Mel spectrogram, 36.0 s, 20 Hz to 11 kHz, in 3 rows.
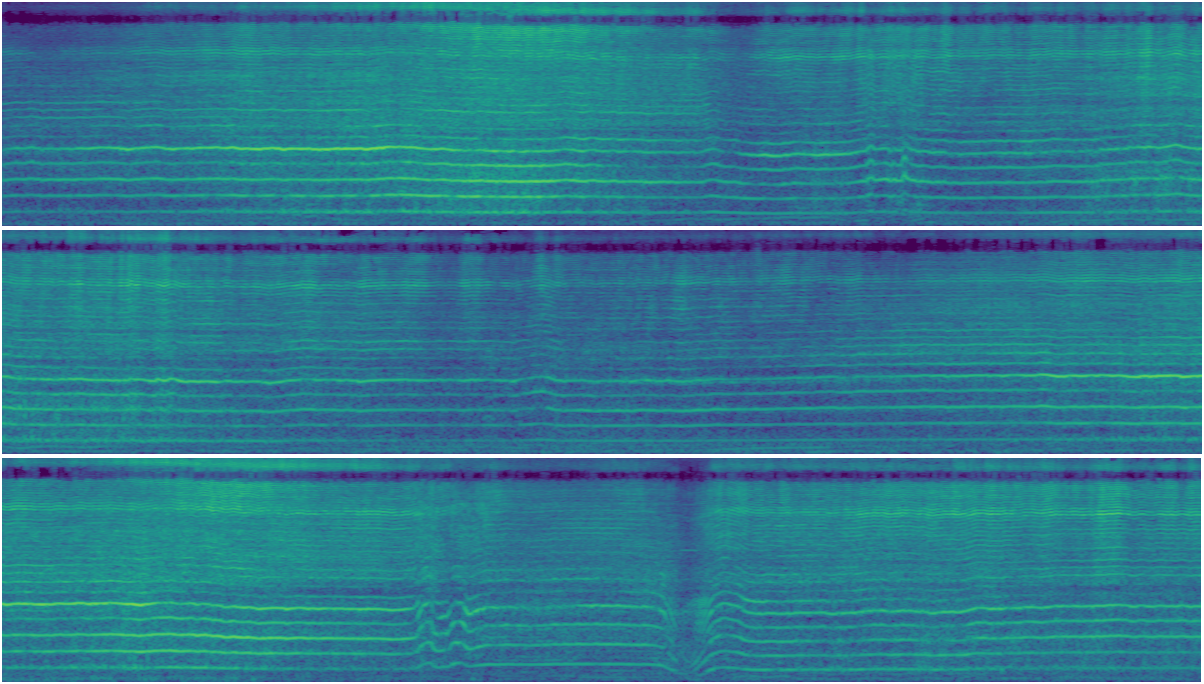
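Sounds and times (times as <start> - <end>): small gas engine running high-pitched: 0.0 - 35.9.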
